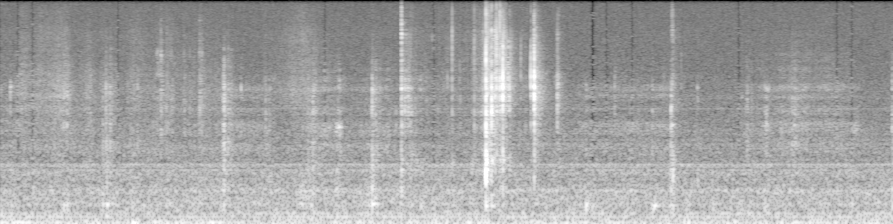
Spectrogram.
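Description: Raw broccoli being bitten and chewed close to the microphone: scattered crisp crunches, with a louder, sharper crunch of a bite about five seconds in.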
